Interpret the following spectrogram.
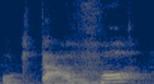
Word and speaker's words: octavo: Lembrando sempre que se escreve octavo, mas a gente pronuncia octavo, porque a letra V, tem sonido de la letra B, certo? Ou seja, o V tem o som da letra B.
